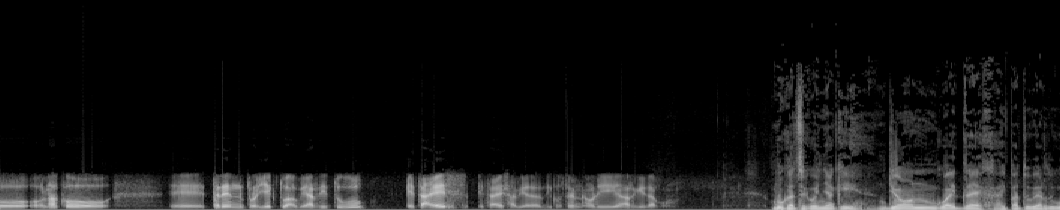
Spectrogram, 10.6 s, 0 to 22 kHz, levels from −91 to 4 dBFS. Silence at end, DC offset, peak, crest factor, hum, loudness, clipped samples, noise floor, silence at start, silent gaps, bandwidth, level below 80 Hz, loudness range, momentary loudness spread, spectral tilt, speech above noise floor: 0 s; 0.9%; -2 dBFS; 22 dB; none; -23 LUFS; under 0.1%; -59 dBFS; 0 s; none; 15 kHz; -52 dBFS; 5 LU; 14 LU; -6.5 dB/octave; 36 dB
